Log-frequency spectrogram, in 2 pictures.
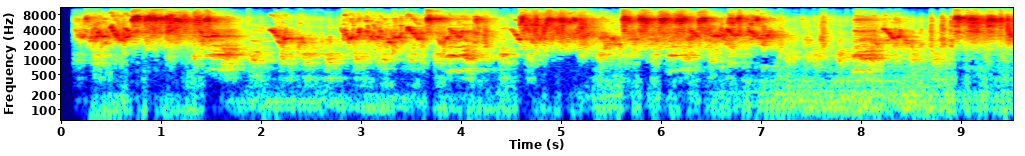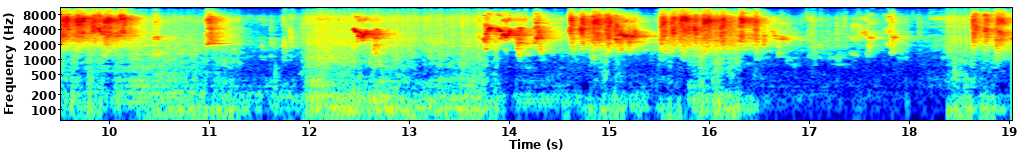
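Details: Several budgerigars chatter while eating green soft food, giving dense, scratchy high chirps and warbles, with several birds calling at once.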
